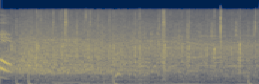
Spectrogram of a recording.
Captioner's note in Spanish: Aplausos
